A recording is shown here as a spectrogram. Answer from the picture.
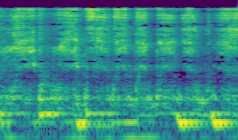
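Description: Vocal beatboxing: a low hummed bass line held under the beat, stepping between notes a few times, with hissing percussion sounds above it.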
